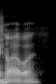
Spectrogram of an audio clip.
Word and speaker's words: Chili: Anyway, I know Chilai, New York. Do you? Yeah, I know Chilai. Spelled like chili. It's spelled like chili. It's pronounced Chilai. Chilai.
